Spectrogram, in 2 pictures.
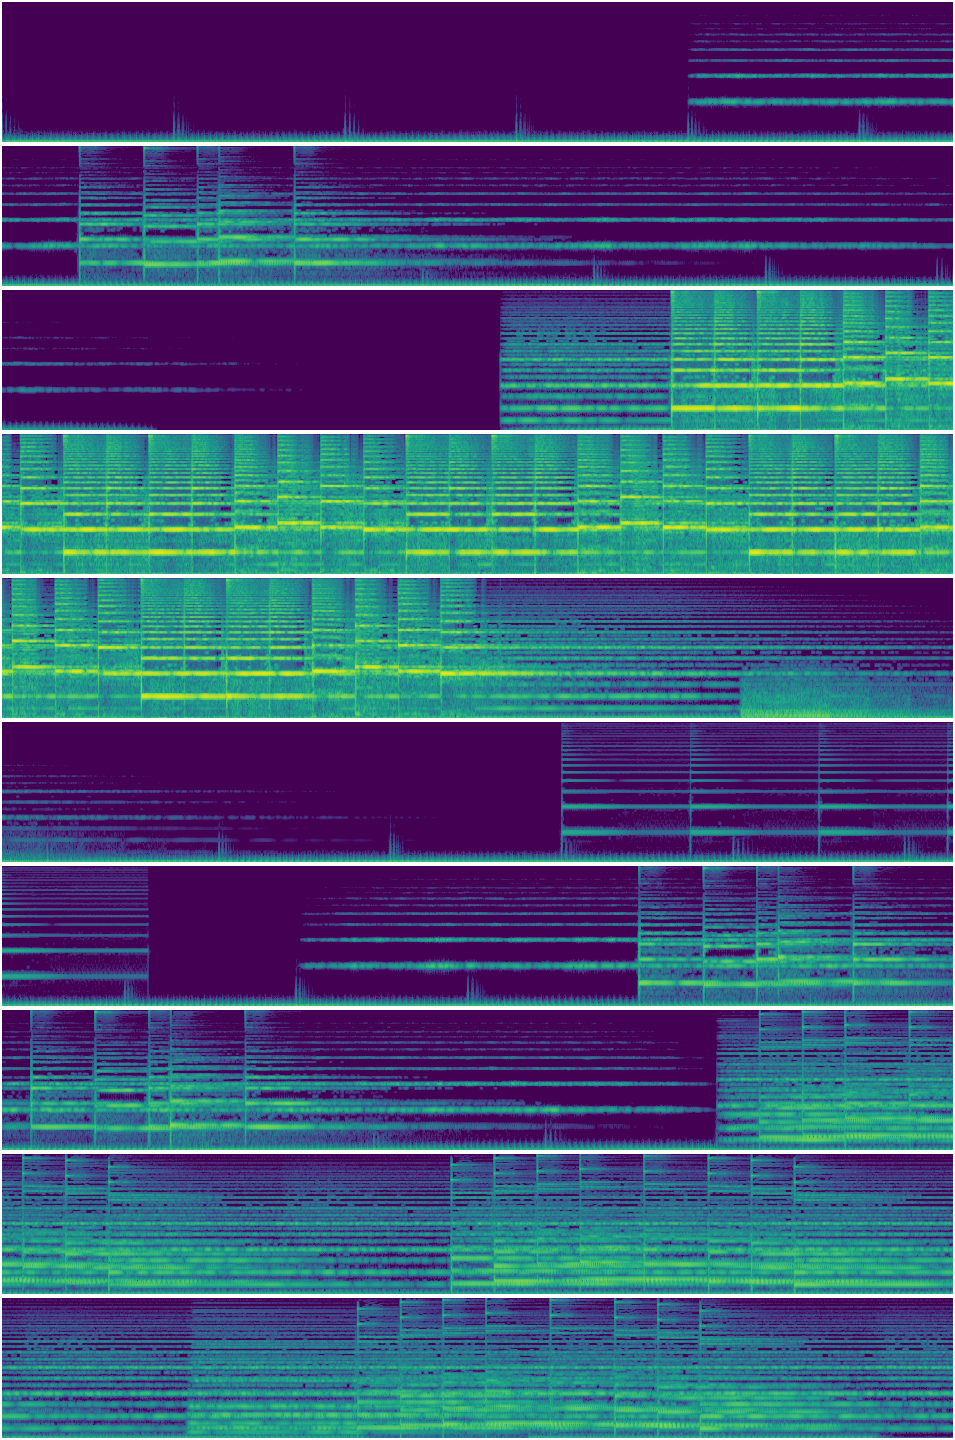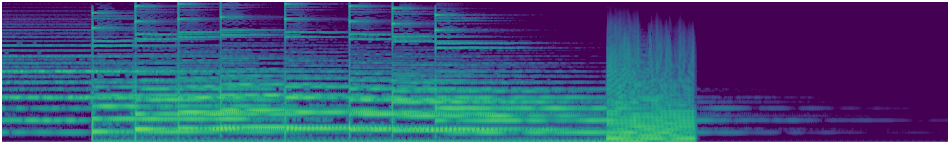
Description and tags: I made this track with lmms. Its a little horror and scary. Just listen and decide if you like it or not... You dont have to credit. Write in the comments for what you used it!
